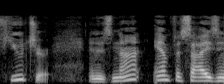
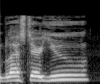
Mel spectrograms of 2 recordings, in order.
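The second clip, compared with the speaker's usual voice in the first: louder, rising blessing that hooks the listeners; playing to the crowd; 4 semitones higher, 5 dB louder than usual. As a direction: call it out to draw the crowd in. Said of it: "he was actually playing with the crowd".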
